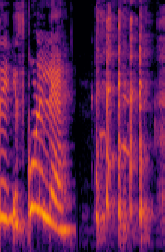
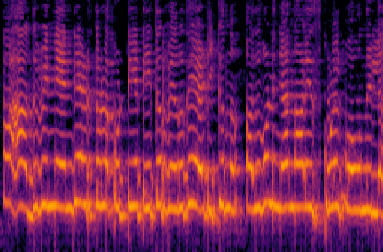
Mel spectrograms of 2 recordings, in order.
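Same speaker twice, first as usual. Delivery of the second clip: put-on higher child's voice, upset; sulky little girl; 5 semitones higher than usual. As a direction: play a small girl refusing school. Child Devu explains to mother. (പിണങ്ങിയ കൊച്ചുകുട്ടിയുടെ ശബ്ദം)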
